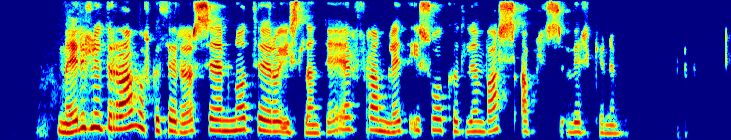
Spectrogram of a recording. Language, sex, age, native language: Icelandic, female, 40-49, Icelandic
